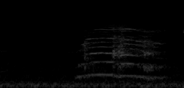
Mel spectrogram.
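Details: Indoor domestic cat uttering a single drawn-out meow that rises and then falls, over a constant low electrical hum, as a person tells it to leave in Tamil.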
